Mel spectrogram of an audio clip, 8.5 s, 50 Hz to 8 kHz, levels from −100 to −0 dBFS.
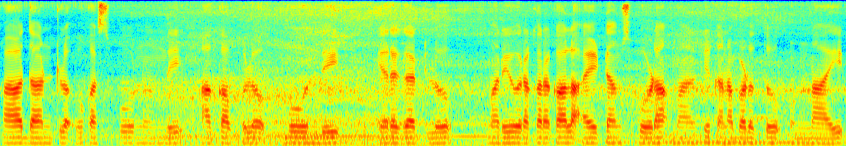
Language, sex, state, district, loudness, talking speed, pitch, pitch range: Telugu, male, Andhra Pradesh, Sri Satya Sai, -16 LUFS, 120 wpm, 110 Hz, 110-115 Hz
